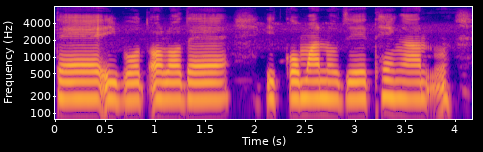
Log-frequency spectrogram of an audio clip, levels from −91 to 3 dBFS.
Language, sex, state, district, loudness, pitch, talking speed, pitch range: Chakma, female, Tripura, Unakoti, -17 LUFS, 180 Hz, 85 wpm, 175-185 Hz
